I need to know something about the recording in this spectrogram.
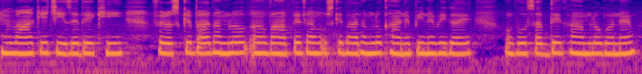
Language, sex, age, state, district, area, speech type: Hindi, female, 18-30, Madhya Pradesh, Jabalpur, urban, spontaneous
